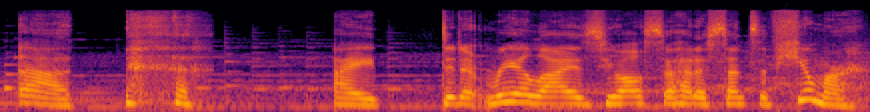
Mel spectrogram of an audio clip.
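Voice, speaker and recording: A woman playing a courteous, composed young leader in a video game, speaking politely in a measured, formal way. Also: mid-range voice, faint music behind, lightly acted. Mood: politely amused.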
